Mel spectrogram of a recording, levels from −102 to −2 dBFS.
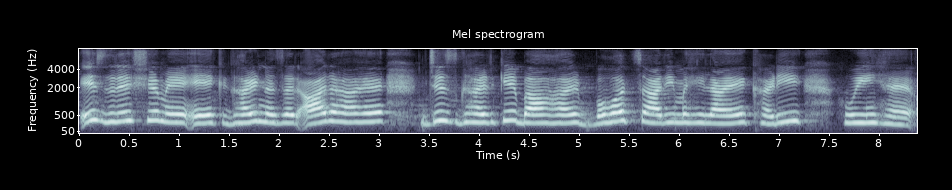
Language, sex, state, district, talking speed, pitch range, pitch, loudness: Hindi, female, Jharkhand, Palamu, 135 wpm, 255-295 Hz, 270 Hz, -17 LUFS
